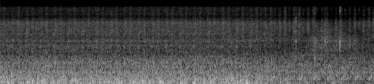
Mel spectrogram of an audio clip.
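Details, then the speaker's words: 1967 Lincoln Continental convertible V8 after an ignition coil replacement and a fix for sparking plug wires: an uneven idle with a rapid puffing tick and hiss, an exhaust manifold leak, left unrepaired. "as you can hear we definitely have an exhaust manifold leak we are not going to do that today"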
